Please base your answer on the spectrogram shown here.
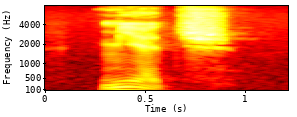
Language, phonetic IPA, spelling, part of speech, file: Occitan, [ˈmjɛtʃ], mièg, adjective, LL-Q942602-mièg.wav
- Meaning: half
